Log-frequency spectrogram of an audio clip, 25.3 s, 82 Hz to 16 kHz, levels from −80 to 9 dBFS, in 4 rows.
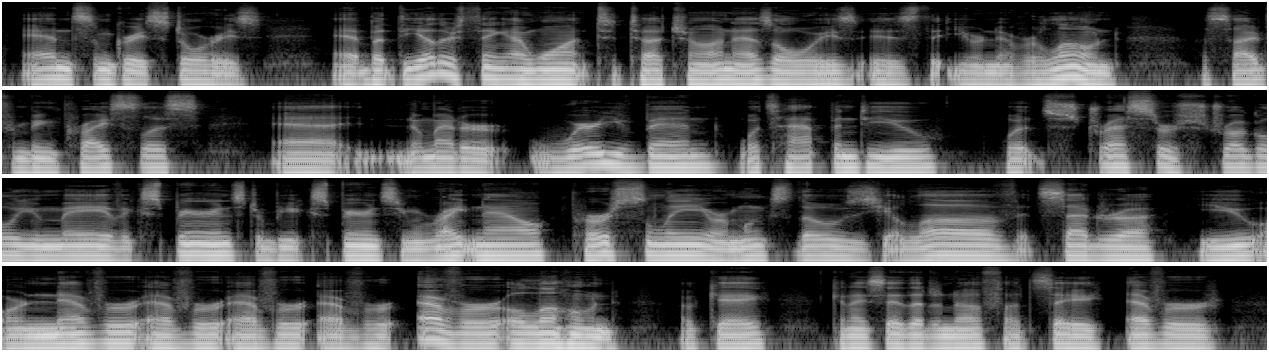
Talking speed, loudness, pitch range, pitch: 170 wpm, -17 LUFS, 100-125 Hz, 110 Hz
